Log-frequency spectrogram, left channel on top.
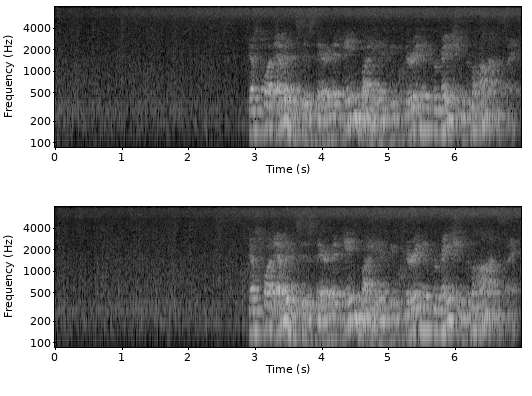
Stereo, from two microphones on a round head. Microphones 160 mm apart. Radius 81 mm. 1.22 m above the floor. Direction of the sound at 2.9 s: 20° right (ahead or behind).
